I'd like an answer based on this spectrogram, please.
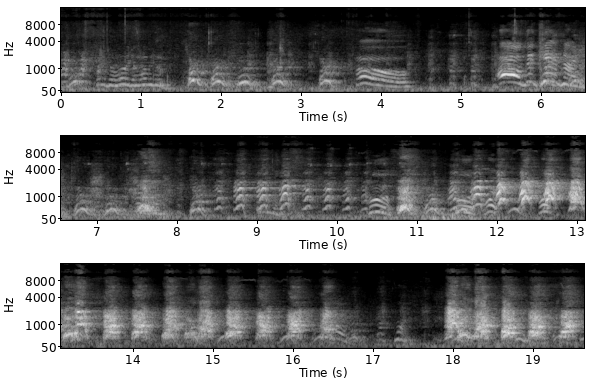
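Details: XL American Bully working out in its everyday exercise routine: early whining cries give way to a long rapid string of sharp barks, roughly three per second, pausing briefly before a final burst.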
